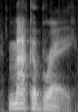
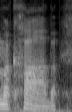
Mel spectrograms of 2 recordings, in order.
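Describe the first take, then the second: First: The word is sounded out as it is spelled. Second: The word is said with its usual pronunciation. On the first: The speaker calls it wrong. "if you look at the word, it's macabre" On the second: The speaker calls it right. "a nineteen fifty-eight film called Macabre"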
